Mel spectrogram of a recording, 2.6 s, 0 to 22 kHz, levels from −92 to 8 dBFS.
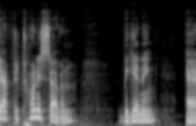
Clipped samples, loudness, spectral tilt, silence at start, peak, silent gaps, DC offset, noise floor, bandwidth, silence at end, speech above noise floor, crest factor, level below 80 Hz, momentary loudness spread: under 0.1%; -22 LUFS; -5 dB/octave; 0 s; -6 dBFS; none; under 0.1%; -58 dBFS; 15.5 kHz; 0 s; 38 dB; 18 dB; -40 dBFS; 16 LU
